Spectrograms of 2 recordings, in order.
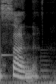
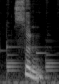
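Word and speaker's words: सुन: S as in sun, N as in nest. And when we add the add-on symbol O as in book to S, it makes the sound so. So this word is pronounced as sun.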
